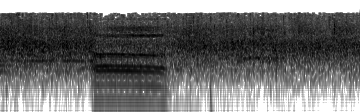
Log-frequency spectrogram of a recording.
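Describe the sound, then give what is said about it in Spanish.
Steady, loud applause from the studio audience of a Spanish talk show continues throughout, with a short voice rising briefly over the clapping. “Qué público más entregado, ¿no? Sí, sí, sí. Es que es un público muy listo, no es sí, porque sí, estén delante, pero sabe muy bien de que tienen que aplaudir.”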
